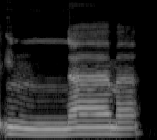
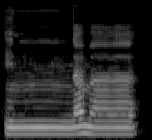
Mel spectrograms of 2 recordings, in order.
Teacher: Make sure you don't stretch the na. Don't say innama, okay?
